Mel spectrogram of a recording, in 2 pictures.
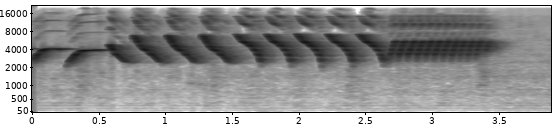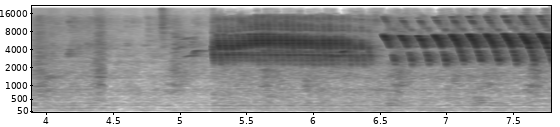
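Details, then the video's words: A canary in lively song to prompt silent canaries to sing: a rising whistle, a series of swooping notes, a buzzy trill, a silent pause, then a rolling trill and more swooped notes. "BURUNG KENARI GACOR // KENARI MACET LANGSUNG BUNYI"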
